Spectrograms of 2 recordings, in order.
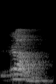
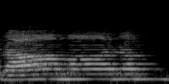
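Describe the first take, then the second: First: The word is said smoothly in one go. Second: Each letter is sounded separately before the word. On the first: The speaker calls it right. "तो आपने इसको क्या बोलना है रम" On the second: The speaker calls it wrong. "कई बच्चे इसको बोलते हैं रामारम, नहीं बोलना, गलत है"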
